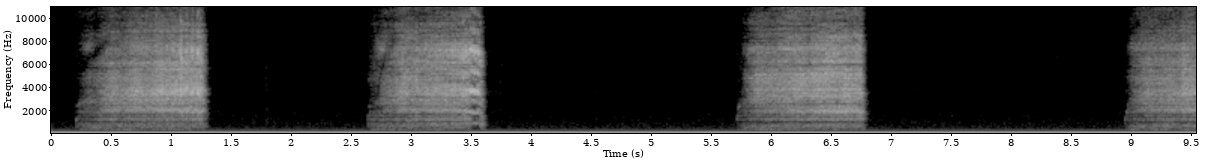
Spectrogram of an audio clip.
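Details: Barn owls at a nest in Catalonia on 12 December 2021, filmed by a live nest camera as prey is delivered, first a bird and then a rodent: four harsh, rasping hiss-screeches of about a second each, evenly spaced, over a constant low electrical hum.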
